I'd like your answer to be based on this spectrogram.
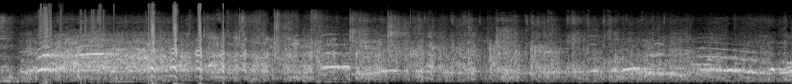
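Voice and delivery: the crowd laughs and keeps laughing; sustained roar of laughter; long audience laughter. Real, not acted.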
